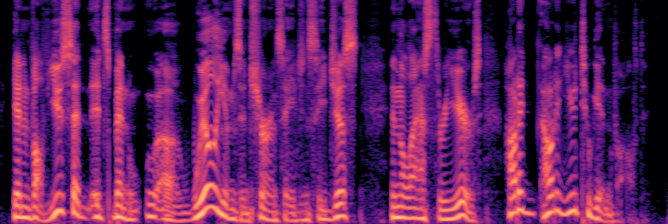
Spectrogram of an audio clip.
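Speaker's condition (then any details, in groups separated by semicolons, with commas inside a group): No condition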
